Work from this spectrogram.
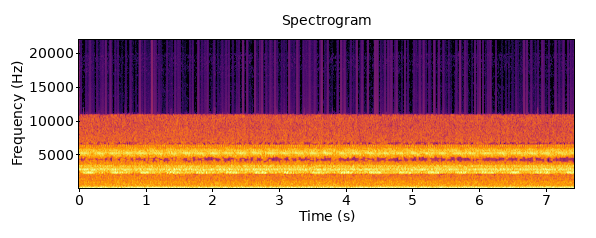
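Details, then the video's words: Crickets at sunset in the grasslands around Angkor Wat, Cambodia, forming a dense, unbroken shrill chorus of high steady trilling bands, with a soft low rumble of background noise beneath. "The Sound of Crickets at Sunset"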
